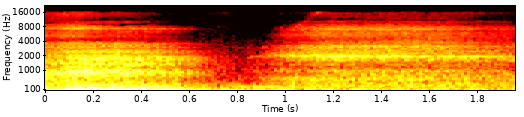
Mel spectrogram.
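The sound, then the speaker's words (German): A forceful snort out through the nose during a breathing exercise: a loud burst of air that fades into a long, steady, airy exhale. “Weite bis in die Schultern. Schnaube.”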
